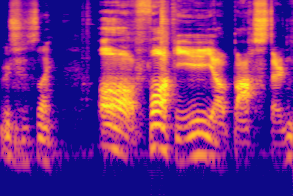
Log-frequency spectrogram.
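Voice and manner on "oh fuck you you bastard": very slow, silly put-on Russian or Scottish accent. Recalling a running bit with the other speaker, the speaker repeats it in a fake russian or scottish accent. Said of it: "something with the Russian accent, maybe the Scottish one".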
